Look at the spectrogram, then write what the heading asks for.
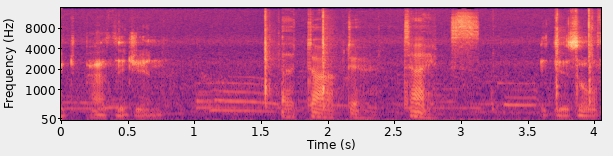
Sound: the Buzzing; click-clack

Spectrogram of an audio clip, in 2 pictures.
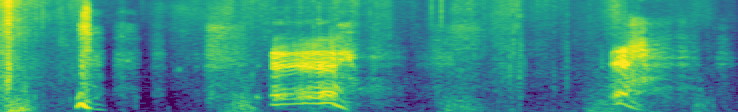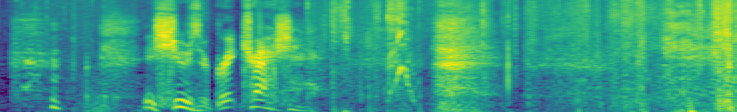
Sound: laughter

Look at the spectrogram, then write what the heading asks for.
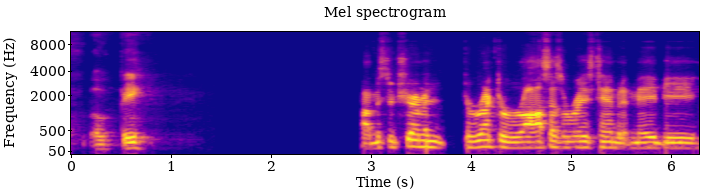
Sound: A pause

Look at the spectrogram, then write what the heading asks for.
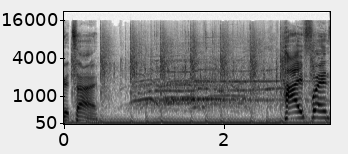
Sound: audience cheering

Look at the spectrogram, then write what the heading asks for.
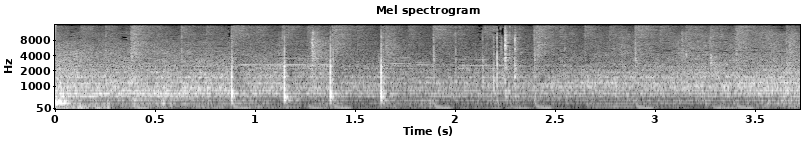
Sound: knocks

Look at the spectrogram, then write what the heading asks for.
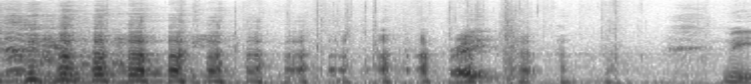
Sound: laughs

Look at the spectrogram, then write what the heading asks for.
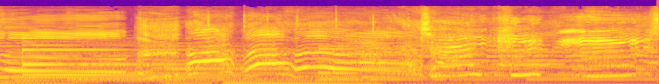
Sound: sobbing

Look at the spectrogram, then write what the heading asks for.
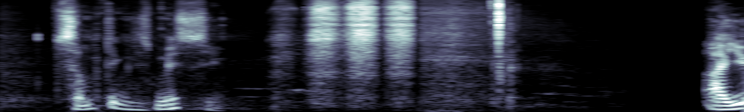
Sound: sniffs

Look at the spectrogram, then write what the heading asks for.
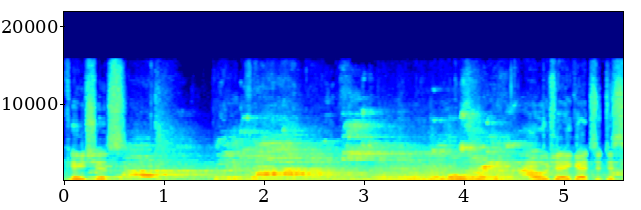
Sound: coaches yelling; crowd talking

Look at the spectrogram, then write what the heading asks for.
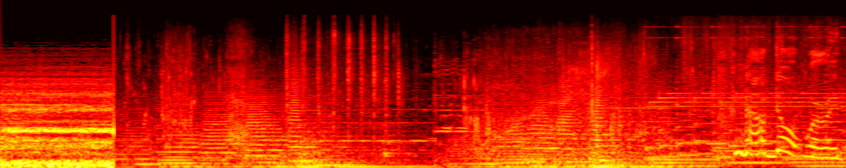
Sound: mush Sounds

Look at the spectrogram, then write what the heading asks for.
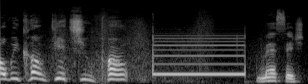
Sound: phone tone

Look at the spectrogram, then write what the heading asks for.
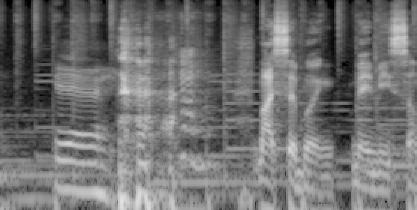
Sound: laughs

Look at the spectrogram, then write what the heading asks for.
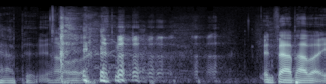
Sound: laughter

